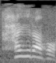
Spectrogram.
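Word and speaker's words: καί: 그냥 K는 키읔자 발음 나죠. 기역자나 키읔자요. 그래서 그 A가 아자 발음 나잖아요. 그리고 이가 있잖아요. 보면 그대로 읽으면 돼요. 카이 그래요.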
